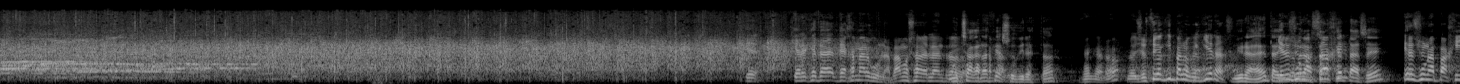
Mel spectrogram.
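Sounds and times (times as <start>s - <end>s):
audience applause: 0.0s - 8.8s
speech: 7.4s - 14.5s.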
